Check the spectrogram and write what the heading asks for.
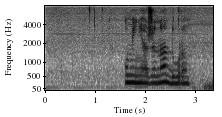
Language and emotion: Russian, neutral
